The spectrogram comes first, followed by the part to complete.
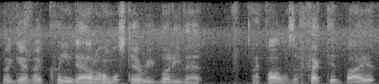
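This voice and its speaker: Hoarse, low-voiced man filming his spiders. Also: a little fast, slight background noise. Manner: chatty, offhand, drops to a hush while watching. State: hoarse, clearing his throat. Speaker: tarantula keeper filming feedings. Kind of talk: casual hobby vlog narration.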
